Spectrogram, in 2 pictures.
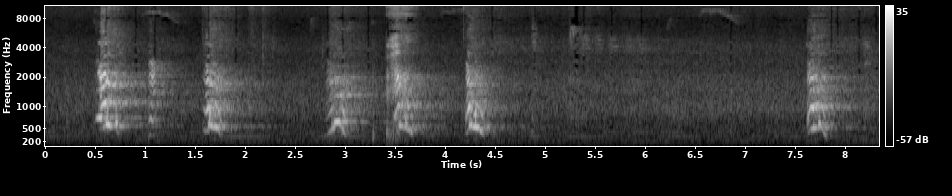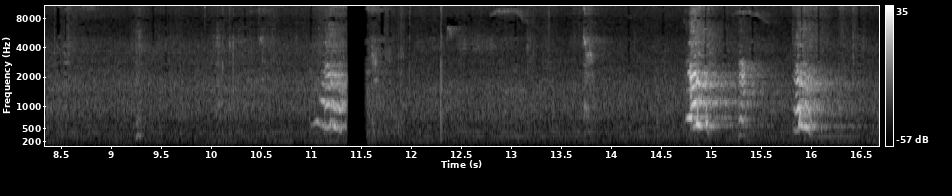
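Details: Dog barking while jumping: a burst of five rapid yelping barks, a long pause, scattered single barks, then a final close pair. Barks are short and harmonic over a faint steady hum.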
